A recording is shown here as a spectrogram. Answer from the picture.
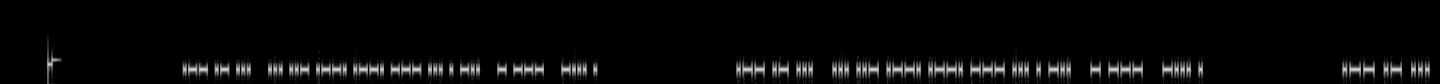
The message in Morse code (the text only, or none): WAS SUPPOSED TO BE WAS SUPPOSED TO BE WAS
